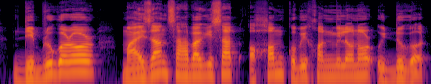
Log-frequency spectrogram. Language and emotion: Assamese, neutral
